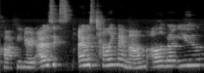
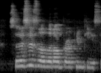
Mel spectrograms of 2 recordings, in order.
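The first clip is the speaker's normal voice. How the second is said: normal talking voice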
